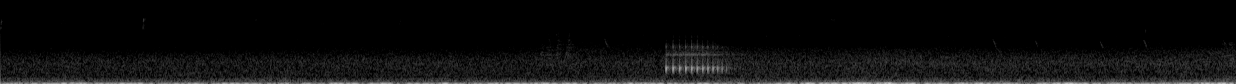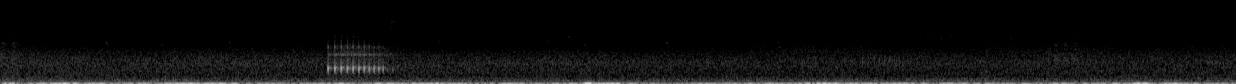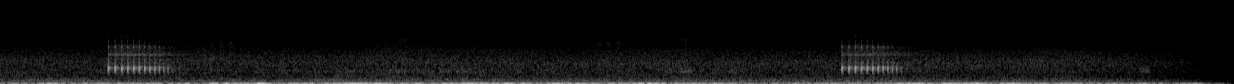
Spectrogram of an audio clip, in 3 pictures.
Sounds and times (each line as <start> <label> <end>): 6.6 Woodpecker’s rhythmic concert 7.3
25.8 Woodpecker’s rhythmic concert 26.6
33.1 Woodpecker’s rhythmic concert 33.9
